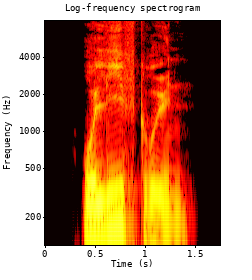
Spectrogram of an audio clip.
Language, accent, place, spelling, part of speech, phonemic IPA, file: German, Germany, Berlin, olivgrün, adjective, /oˈliːfˌɡʁyːn/, De-olivgrün.ogg
- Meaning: olive green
